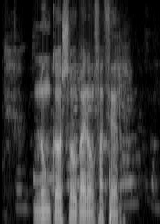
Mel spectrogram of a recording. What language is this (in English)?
Galician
